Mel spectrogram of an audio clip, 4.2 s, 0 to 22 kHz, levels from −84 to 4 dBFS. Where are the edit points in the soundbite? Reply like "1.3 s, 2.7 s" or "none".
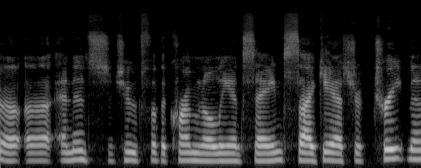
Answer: none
